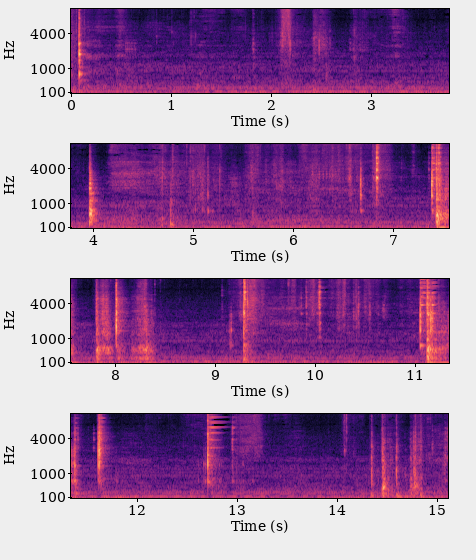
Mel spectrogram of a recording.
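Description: Steel breaker bar and socket clinking and knocking against engine metal while bolts are worked loose: a dozen or so sharp, irregularly spaced metallic clinks, several bunched near the middle.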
